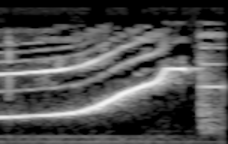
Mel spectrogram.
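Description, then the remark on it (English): A loud tone sweeps steadily upward in pitch for over a second, then a bright clanging bell rings out at the top once a hammer hits a big red button. No one speaks. “He rang the bell again.”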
